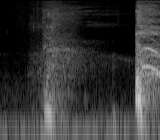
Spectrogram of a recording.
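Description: A soft throaty sound rises briefly, then a woman lets out a sharp, loud cough near the end, with no talking.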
